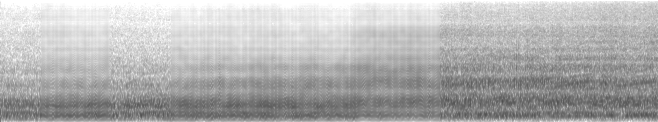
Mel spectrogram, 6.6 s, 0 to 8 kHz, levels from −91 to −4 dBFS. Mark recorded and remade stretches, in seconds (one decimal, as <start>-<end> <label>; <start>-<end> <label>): 0.0-0.4 recorded; 0.4-1.1 remade; 1.1-1.7 recorded; 1.7-4.4 remade; 4.4-6.6 recorded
